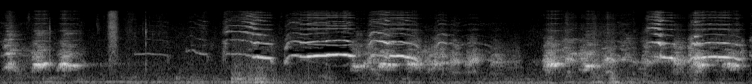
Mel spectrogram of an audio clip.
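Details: Whining Mame Shiba Inu puppy: clear high whimpers and yips, some long and gently falling, others short and rising, coming in clusters separated by brief pauses.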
